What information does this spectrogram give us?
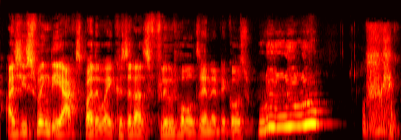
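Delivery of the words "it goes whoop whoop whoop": whistling axe. Acted. Axe with flute holes whistling.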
